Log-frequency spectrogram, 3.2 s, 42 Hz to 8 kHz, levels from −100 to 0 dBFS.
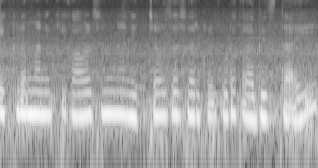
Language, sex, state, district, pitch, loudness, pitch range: Telugu, female, Andhra Pradesh, Guntur, 220 Hz, -13 LUFS, 215-230 Hz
